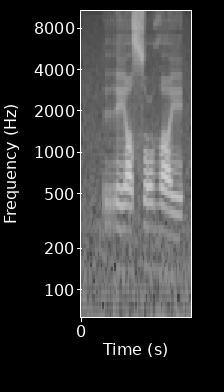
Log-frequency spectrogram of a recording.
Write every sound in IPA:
r e sˤ u ðˤ e

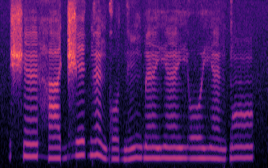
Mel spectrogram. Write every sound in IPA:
ʃ ɛ̃˦ h a˧ d͡ʒ e˦ ɡ ɛ̃˦˨ ɡ o˨ d ĩ˨˦ ɡ͡b ɛ̃˧ j ɛ̃˧ j o˧ j ɛ̃˧ ɡ͡b ɔ̃˦

